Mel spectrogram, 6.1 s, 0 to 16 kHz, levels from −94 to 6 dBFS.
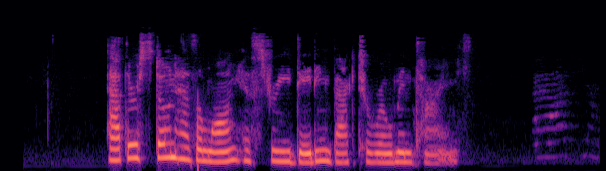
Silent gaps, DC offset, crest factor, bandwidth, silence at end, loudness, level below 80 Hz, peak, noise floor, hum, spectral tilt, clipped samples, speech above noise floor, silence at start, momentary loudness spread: none; under 0.1%; 18 dB; 7.8 kHz; 1.5 s; -26 LUFS; -66 dBFS; -10 dBFS; -76 dBFS; none; -6.5 dB/octave; under 0.1%; 51 dB; 1.05 s; 13 LU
